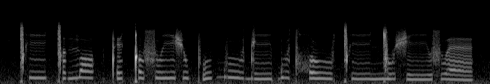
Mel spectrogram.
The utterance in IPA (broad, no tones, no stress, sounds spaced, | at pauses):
ǀʰ iː ǀ ə ŋ͡m ɔ | tʼ ɪ ǃ ɤ sʷ iː ʃ u pʼ u ɡ͡b uː d iː ɓ u d χ uː ǀʰ iː ŋ͡ǀ u ʃ iː sʷ ɛː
